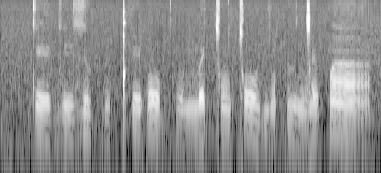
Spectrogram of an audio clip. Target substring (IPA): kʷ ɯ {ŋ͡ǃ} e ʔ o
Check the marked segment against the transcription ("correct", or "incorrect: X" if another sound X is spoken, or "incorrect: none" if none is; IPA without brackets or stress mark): incorrect: ǃʰ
